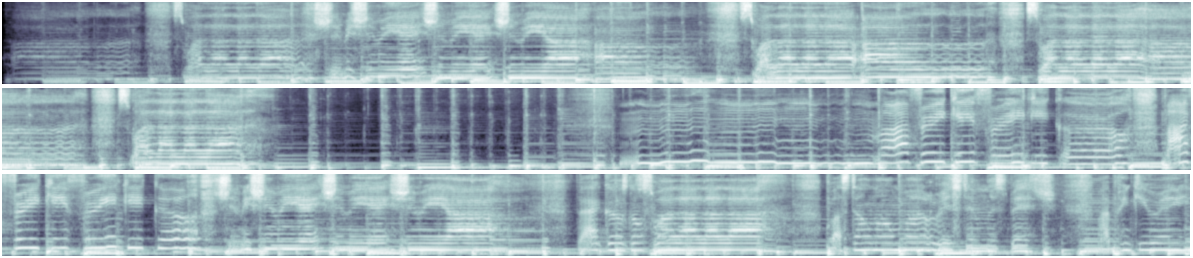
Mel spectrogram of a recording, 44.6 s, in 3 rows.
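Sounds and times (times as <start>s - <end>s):
acoustic music: 0.0s - 44.5s.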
